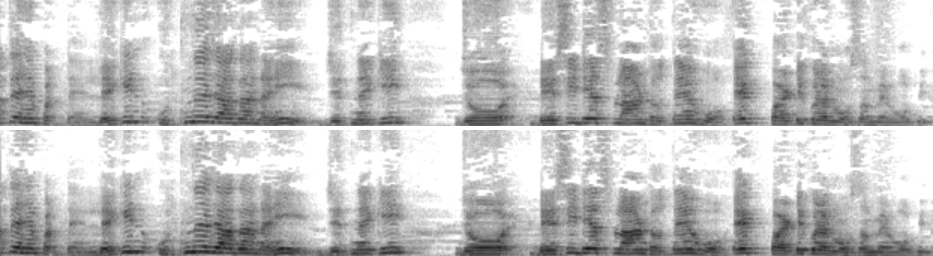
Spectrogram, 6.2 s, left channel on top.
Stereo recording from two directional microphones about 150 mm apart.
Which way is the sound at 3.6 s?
15° left (ahead or behind).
